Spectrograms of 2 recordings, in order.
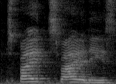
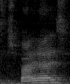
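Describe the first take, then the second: First: "Spiedies" as SPY-deez, slowly; slow, halting "Spiedies", SPY-deez; trying pronunciations. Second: "Spiedies" as SPY-dize, questioning; softer, doubtful "Spiedies" with rhyme on eyes; unsure pronunciation. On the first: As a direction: sound out "Spiedies" with a long I and a dee ending. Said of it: "I'm gonna call 'em Spideys". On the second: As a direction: try "Spiedies" ending like dyes, rising softly. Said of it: "I don't know". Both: Shown as a demonstration.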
